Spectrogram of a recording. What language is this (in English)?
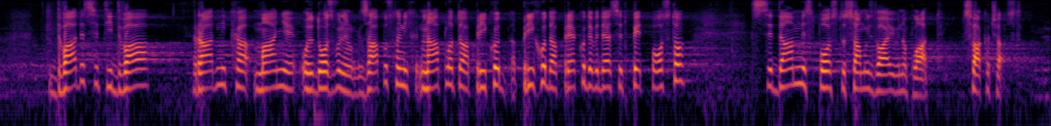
Serbian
